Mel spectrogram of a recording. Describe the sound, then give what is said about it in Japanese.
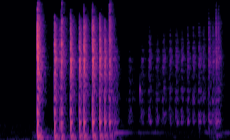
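Dice rolled onto a hard surface: a quick burst of sharp clattering clicks, then a softer, fading rattle as they settle. “では、サイコロを私が振ります。”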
